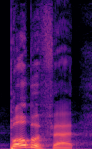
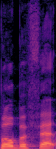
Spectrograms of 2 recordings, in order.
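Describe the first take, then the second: First: The stress falls on the word Boba. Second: The stress falls on the word Fett. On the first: This is the odd way the character shouts it. "in kind of a weird intonation" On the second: This is how people normally say the name. "like we always say with the emphasis on the Fett"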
